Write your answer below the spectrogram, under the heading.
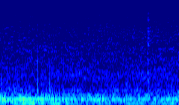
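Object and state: Nothing is struck.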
